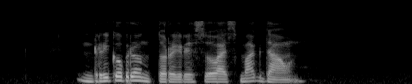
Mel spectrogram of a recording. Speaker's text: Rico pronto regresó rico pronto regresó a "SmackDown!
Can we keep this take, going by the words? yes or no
no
